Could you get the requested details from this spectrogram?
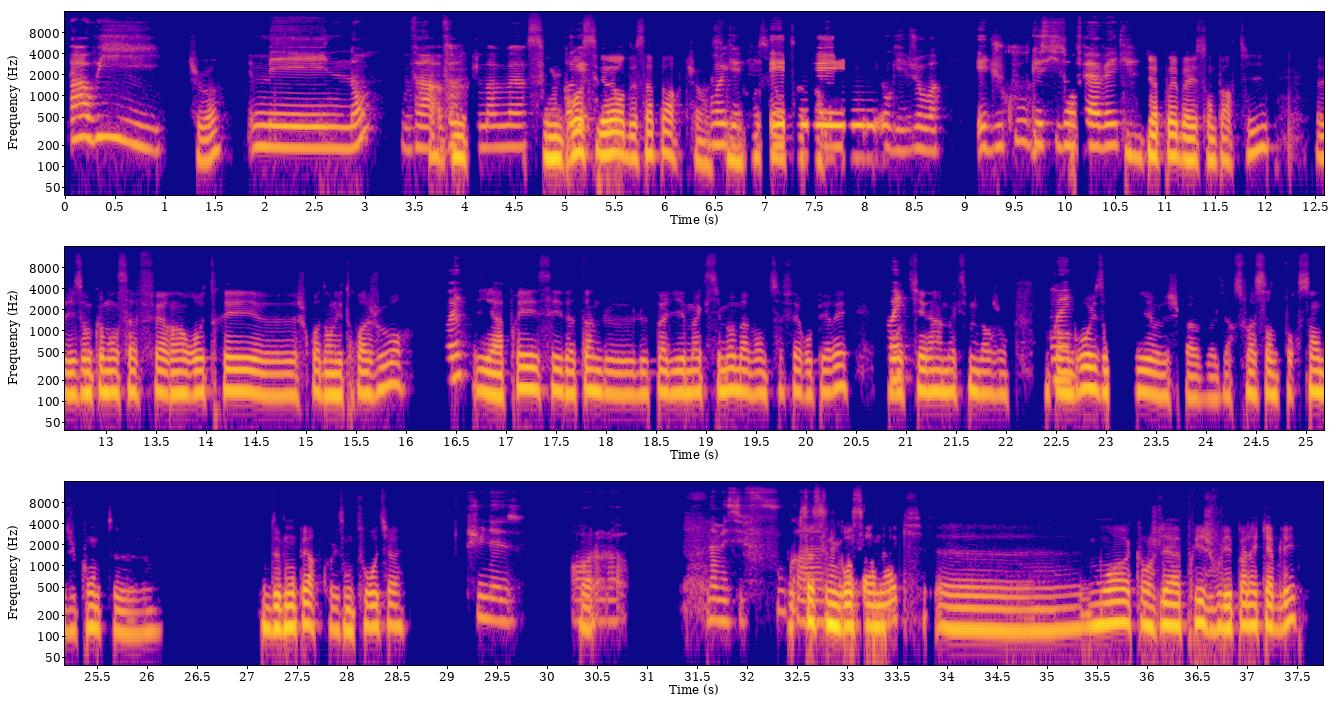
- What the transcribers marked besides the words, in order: tapping; other background noise; stressed: "fou"; drawn out: "heu"
- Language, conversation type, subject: French, unstructured, Comment réagir quand on se rend compte qu’on s’est fait arnaquer ?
